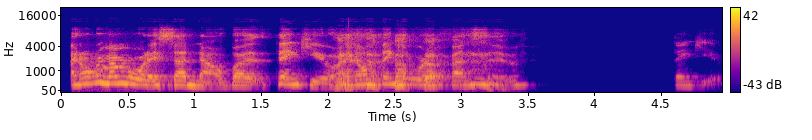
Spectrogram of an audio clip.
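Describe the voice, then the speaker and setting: A woman's voice: fairly high pitch, animated, fast talker. Young woman chatting on a live stream. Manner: plain-spoken, laughs often. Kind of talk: casual live stream chat, reading viewer questions.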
